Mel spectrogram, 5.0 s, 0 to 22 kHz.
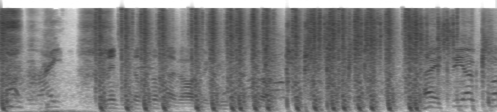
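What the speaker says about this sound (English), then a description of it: "Zephyr, I need you shooting down the road to the right, dude." Sustained automatic gunfire in ARMA 3 rattles in fast, loud, closely spaced bursts for several seconds, with a faint voice briefly underneath.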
